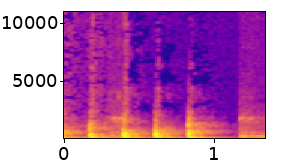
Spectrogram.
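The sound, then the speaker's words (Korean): Four quick, evenly spaced knocks from outside on a house door in Baghdad, knocked at the order of Caliph Harun al-Rashid during a noisy party inside, fairly soft and hollow, followed by a fainter fifth tap; no voices are present. “한참 시끄러운 와중에 밖에서 문을 두드리는 소리가 들렸습니다.”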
